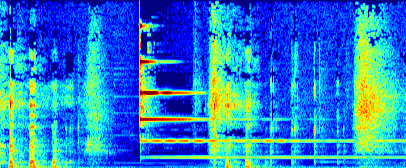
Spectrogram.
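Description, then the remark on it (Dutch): A single sharp ding of a bell on a hotel reception desk rings out clearly, its bright tone lingering and slowly fading while people chatter and laugh around it. “En wat ze zien is een gewone hotelreceptie. Waar ze zich kunnen inschrijven voor de nacht die ze hier komen doorbrengen. Met bel.”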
